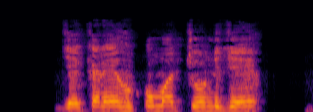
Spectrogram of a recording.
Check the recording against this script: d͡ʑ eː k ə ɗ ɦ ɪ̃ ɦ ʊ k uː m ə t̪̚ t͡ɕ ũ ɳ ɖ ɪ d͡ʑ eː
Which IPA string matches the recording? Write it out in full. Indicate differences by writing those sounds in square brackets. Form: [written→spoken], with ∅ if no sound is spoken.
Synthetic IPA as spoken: d͡ʑ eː k ə ɗ ɦ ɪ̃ ɦ ʊ k uː m ə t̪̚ t͡ɕ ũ ɳ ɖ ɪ d͡ʑ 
